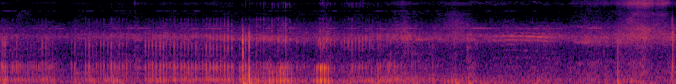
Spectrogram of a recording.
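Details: Domestic cats, an orange cat together with a pregnant cat, with a low, rumbling, uneven purr under steady background hiss, broken by a couple of brief sharp clicks.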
